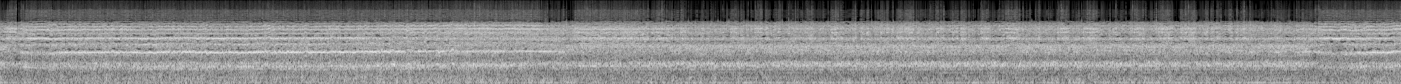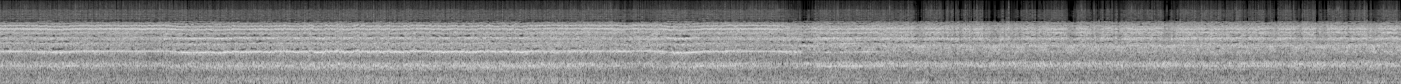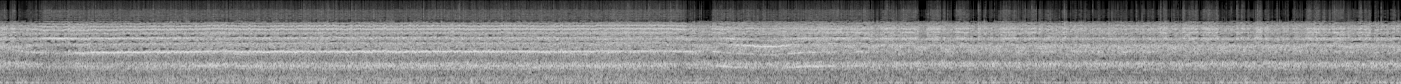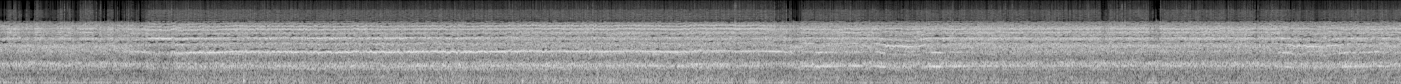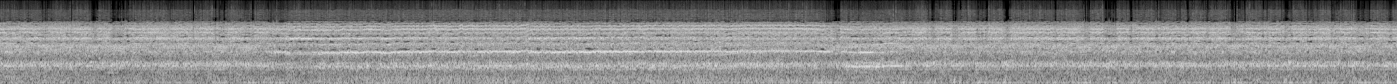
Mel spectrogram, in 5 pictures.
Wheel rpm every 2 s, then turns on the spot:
220, 210, 230, 230, 230, 230, 230, 230, 210, 220, 230, 230, 230, 230, 220, 210, 210, 230, 230, 230, 230, 230, 210, 210, 230, 230, 230, 230, 230, 220, 210, 210, 230, 230, 230.
none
